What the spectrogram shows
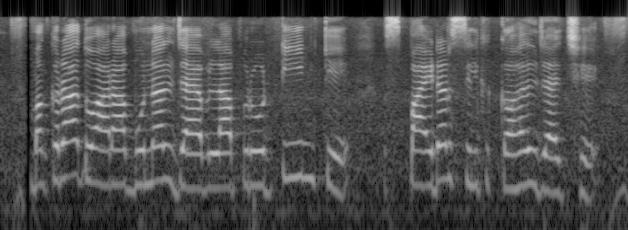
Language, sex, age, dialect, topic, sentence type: Maithili, female, 18-24, Bajjika, agriculture, statement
